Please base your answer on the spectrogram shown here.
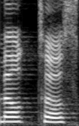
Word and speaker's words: Milquetoast: I am Milktose. That's how you say my name.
